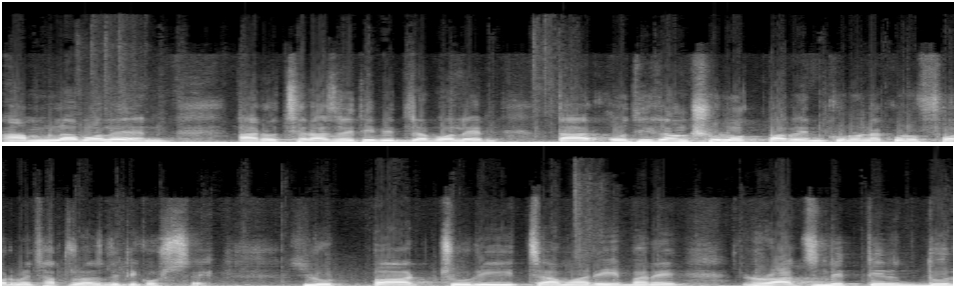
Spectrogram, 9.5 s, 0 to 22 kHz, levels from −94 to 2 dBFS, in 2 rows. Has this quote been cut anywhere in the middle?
no; 0 cuts

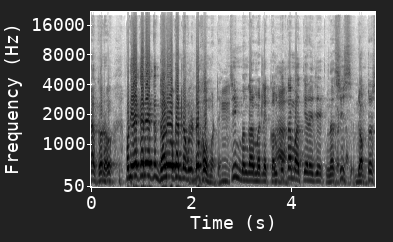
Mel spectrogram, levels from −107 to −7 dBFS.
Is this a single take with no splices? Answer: no; 1 cut; at 2.8 s

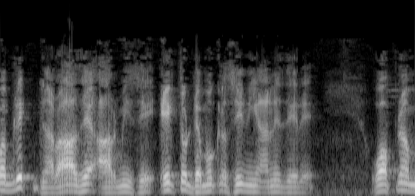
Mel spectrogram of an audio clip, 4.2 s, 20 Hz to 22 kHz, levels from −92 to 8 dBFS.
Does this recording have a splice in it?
no; 0 cuts

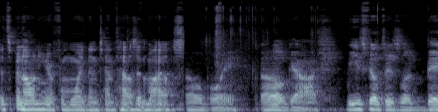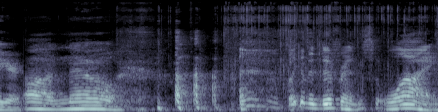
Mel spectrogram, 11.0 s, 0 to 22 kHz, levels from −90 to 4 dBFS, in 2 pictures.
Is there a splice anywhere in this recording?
yes; 2 cuts; at 2.2 s, 5.7 s

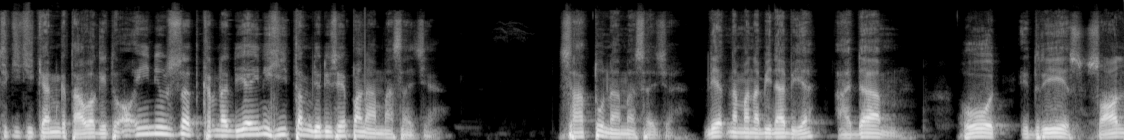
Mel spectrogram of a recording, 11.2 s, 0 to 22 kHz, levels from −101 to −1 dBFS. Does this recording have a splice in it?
yes; 1 cut; at 3.6 s

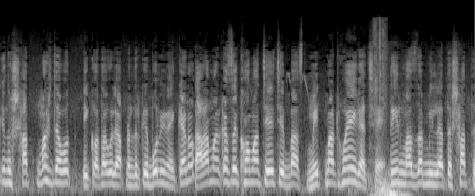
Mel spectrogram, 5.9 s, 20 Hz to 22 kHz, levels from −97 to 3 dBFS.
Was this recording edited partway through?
yes; 2 cuts; at 3.8 s, 4.9 s

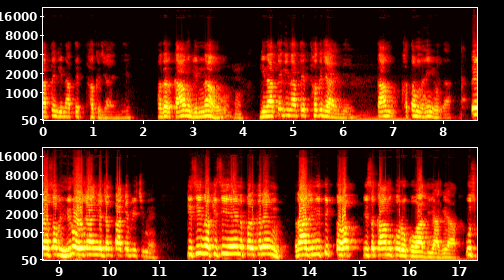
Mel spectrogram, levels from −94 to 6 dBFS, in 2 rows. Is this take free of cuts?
no; 1 cut; at 8.4 s

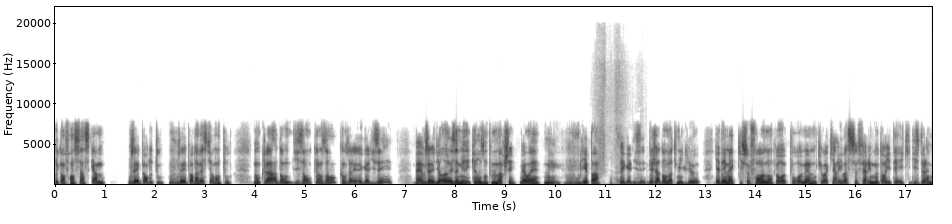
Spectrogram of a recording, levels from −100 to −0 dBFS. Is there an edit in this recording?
yes; 1 cut; at 11.8 s

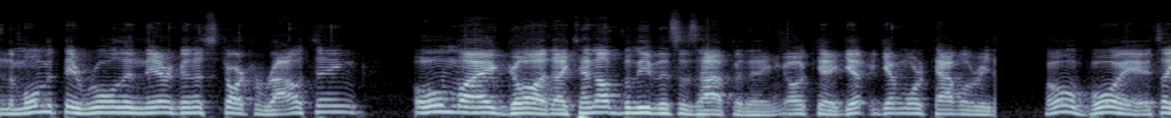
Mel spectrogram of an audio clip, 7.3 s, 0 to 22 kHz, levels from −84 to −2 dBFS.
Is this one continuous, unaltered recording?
no; 1 cut; at 6.2 s

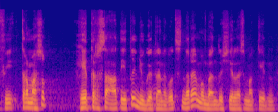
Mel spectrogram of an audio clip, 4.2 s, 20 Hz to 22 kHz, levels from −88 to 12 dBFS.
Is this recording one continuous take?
yes; 0 cuts

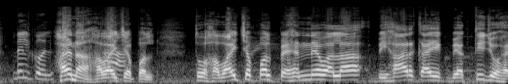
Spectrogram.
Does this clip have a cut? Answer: no; 0 cuts

